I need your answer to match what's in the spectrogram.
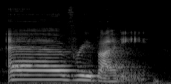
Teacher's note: So we're stressing the first syllable.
